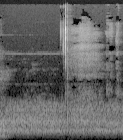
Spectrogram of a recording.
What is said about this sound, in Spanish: desde mi televisor que se escuchan las olas, porque puse un video de olas. Bueno, creo que el video se llama Fall Asleep with Relaxing Web Zone at Night. Es un mar anoche, en vivo.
